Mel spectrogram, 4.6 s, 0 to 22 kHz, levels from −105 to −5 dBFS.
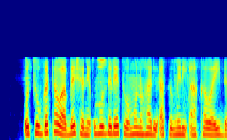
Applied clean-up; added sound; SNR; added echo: neural mask model Resemble Enhance denoiser.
